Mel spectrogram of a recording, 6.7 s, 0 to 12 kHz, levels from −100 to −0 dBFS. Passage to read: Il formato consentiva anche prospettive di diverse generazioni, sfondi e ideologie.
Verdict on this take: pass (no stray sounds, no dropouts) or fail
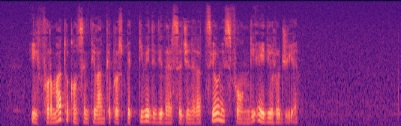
pass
